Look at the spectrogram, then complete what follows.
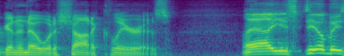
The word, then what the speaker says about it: Chanticleer: Hey, this is how you pronounce Chanticleer. It ain't the chants. It ain't the chandeliers.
